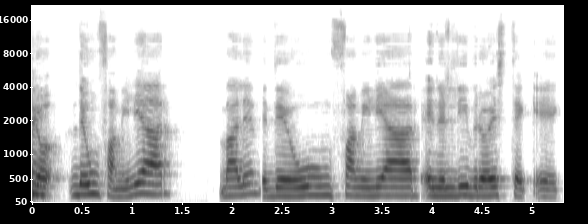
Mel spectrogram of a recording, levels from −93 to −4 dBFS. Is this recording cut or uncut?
uncut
